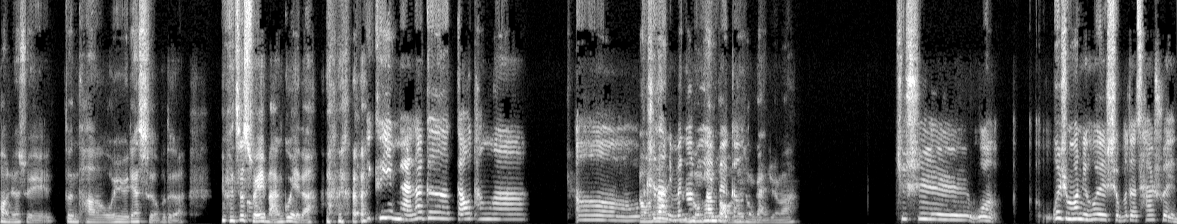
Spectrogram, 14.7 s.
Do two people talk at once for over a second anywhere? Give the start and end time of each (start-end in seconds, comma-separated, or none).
8.0-9.6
